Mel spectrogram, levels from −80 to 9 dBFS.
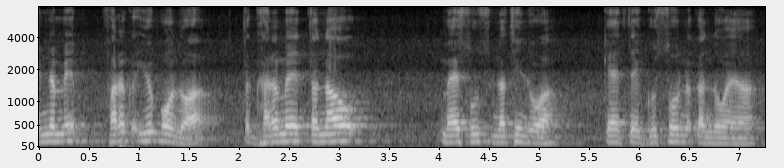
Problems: constant background noise, echo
